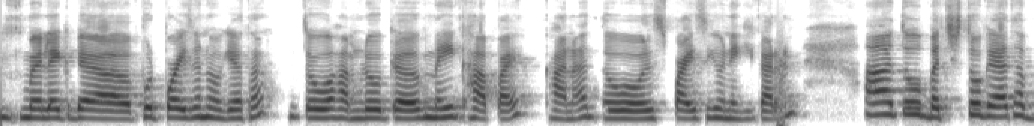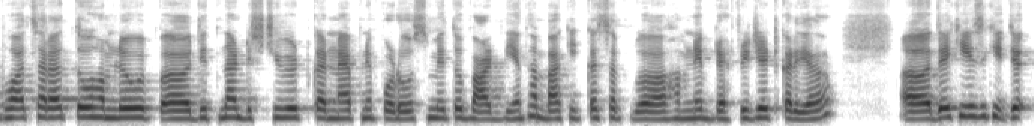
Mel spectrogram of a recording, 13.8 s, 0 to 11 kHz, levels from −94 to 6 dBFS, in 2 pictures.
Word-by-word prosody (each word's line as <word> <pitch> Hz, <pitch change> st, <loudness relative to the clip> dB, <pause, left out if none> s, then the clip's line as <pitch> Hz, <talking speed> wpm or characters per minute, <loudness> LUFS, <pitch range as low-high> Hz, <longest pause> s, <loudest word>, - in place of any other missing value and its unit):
म 235 Hz, -1 st, +3 dB
like 230 Hz, +1 st, +2 dB
the 210 Hz, -3 st, +4 dB
food 250 Hz, 0 st, 0 dB
poison 245 Hz, 0 st, +2 dB
हो 230 Hz, -, -1 dB
गया 220 Hz, +1 st, 0 dB
था। 260 Hz, +8 st, -4 dB, 0.3 s
तो 230 Hz, 0 st, +3 dB
हम 215 Hz, 0 st, -4 dB
लोग 225 Hz, 0 st, +1 dB, 0.2 s
नहीं 240 Hz, +1 st, +2 dB
खा 220 Hz, -3 st, +1 dB
पाए 200 Hz, -, 0 dB, 0.2 s
खाना 210 Hz, +3 st, -3 dB
तो 210 Hz, -, 0 dB, 0.2 s
स्पाइसी 215 Hz, +1 st, -2 dB
होने 215 Hz, -3 st, -2 dB
के 200 Hz, -, -13 dB
कारण। 210 Hz, -, -3 dB, 0.5 s
हाँ, 310 Hz, +1 st, +5 dB
तो 325 Hz, 0 st, +1 dB
बच 245 Hz, -3 st, 0 dB
तो 310 Hz, -, +4 dB
गया 265 Hz, -1 st, +4 dB
था 290 Hz, -, +1 dB
बहुत 235 Hz, 0 st, -1 dB
सारा 245 Hz, -2 st, +3 dB
तो 250 Hz, 0 st, +6 dB
हम 245 Hz, -2 st, 0 dB
लोग 240 Hz, -2 st, +3 dB
अ, 210 Hz, +1 st, +4 dB
जितना 235 Hz, +1 st, -2 dB
डिस्ट्रीब्यूट 235 Hz, +1 st, -2 dB
करना 215 Hz, -1 st, 0 dB
है 215 Hz, -, 0 dB
अपने 230 Hz, +1 st, -7 dB
पड़ोस 200 Hz, 0 st, -3 dB
में 230 Hz, -1 st, -3 dB
तो 235 Hz, -, -1 dB
बाँट 195 Hz, -3 st, -1 dB
दिया 205 Hz, +1 st, -5 dB
था 270 Hz, -, -1 dB
बाकी 210 Hz, +1 st, -4 dB
का 230 Hz, -, -1 dB
सब 225 Hz, -3 st, -8 dB
अ, 195 Hz, -1 st, +2 dB
हमने 215 Hz, +1 st, -4 dB
रेफ़्रिजरेट 220 Hz, +3 st, 0 dB
कर 215 Hz, -, +1 dB
दिया 195 Hz, +2 st, +1 dB
था। 200 Hz, -, -3 dB
अ, -, -, +6 dB
देखिए 245 Hz, +5 st, +2 dB
जैसे 265 Hz, 0 st, -2 dB
कि -, -, +3 dB
230 Hz, 245 wpm, -24 LUFS, 210-245 Hz, 0.5 s, तो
